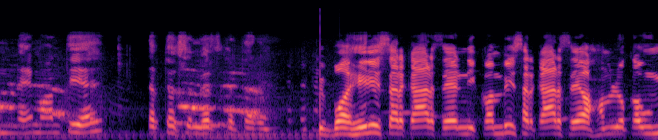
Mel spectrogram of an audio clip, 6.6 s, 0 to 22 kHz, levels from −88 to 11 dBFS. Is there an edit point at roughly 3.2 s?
yes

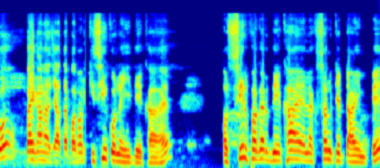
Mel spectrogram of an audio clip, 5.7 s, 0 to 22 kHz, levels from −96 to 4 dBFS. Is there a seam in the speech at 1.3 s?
yes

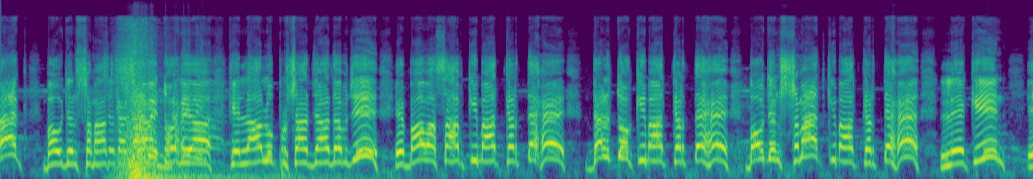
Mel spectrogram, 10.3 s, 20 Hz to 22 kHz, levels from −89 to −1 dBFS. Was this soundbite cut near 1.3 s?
yes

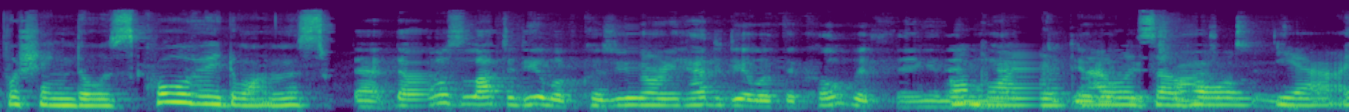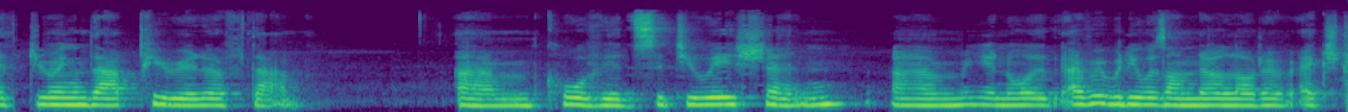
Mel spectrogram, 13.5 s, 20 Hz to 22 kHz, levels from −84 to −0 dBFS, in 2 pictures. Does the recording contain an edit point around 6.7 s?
yes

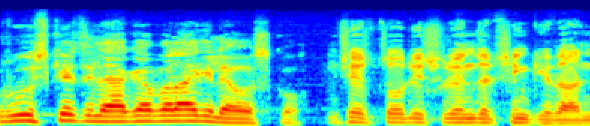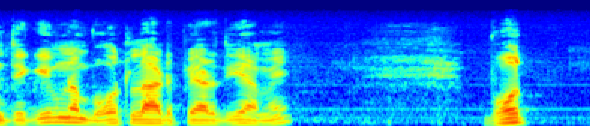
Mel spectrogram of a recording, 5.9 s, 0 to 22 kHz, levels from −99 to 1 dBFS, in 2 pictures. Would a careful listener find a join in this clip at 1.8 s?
yes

